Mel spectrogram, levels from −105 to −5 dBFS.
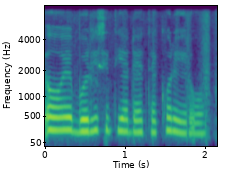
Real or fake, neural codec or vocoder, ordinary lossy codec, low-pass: real; none; none; 7.2 kHz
